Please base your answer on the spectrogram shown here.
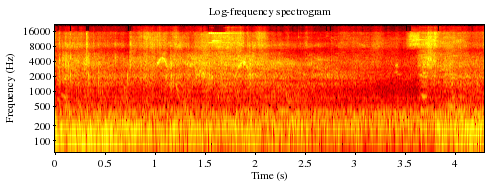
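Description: A dense, roaring blast from the Confringo fire spell in Hogwarts Legacy, loud and continuous with a heavy low rumble and crackling debris throughout, spoken voices faintly mixed in.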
